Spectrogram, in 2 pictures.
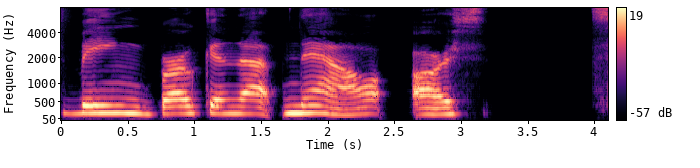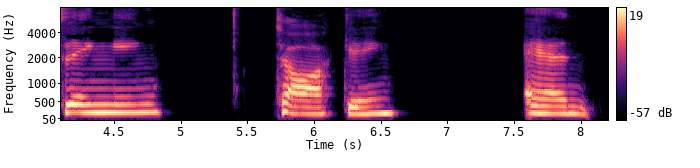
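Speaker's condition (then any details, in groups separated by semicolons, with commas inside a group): ALS; ALS diagnosed about 3.5 years before recording, told to conserve limited lifetime energy supply; quit gym, housework, yard work and choir directing within 9 months; host says her voice itself tells the story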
